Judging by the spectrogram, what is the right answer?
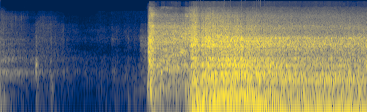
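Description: A Ferrari engine fires up in a loud start: a few faint clicks, a brief silence, then a sharp crank that bursts into a close roar before settling into a steady, rumbling high idle.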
